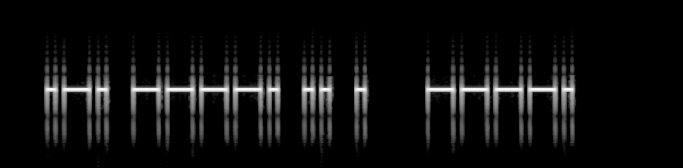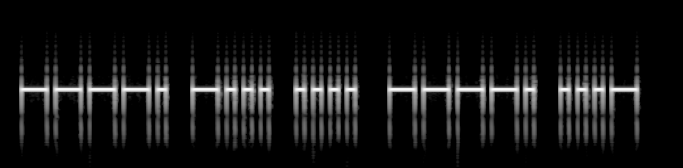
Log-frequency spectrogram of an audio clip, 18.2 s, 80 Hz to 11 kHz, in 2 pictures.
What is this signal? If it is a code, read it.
Morse code, heard as a keyed tone, about 10 wpm, 800 Hz. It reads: R9IE9 9BH9V
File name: LEZIONI / 7 GF9Z / 7 GF9 10wpm 2747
